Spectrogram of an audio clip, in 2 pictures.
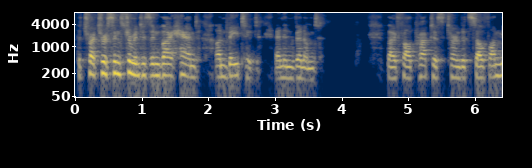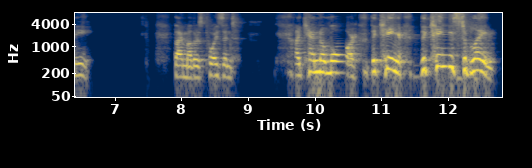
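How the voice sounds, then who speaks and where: A man's voice: on the high side, steady tone, normal speed, close to an everyday voice. An actor playing a dying, remorseful young noble swordsman in a solemn Shakespearean style. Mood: dying, accusing. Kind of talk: Shakespearean stage acting.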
